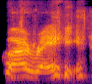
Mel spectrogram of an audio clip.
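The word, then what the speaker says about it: Kvarøy: For more than two decades with brands including Quavroy Arctic. Am I saying that right? – Quavroy.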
